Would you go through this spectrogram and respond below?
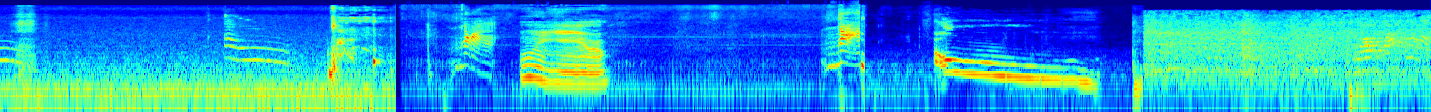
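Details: Several separate house-cat meows in abruptly cut segments: short falling mews, a wavering drawn-out wail, then a long meow sweeping downward, with a voice in the background and a burst of broadband noise at the end.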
